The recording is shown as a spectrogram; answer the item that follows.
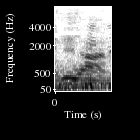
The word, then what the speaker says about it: Gijón: Oh, Gijón. Is that how it's pronounced? Yeah, Gijón. Gijón.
